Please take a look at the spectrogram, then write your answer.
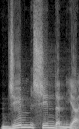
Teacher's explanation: Jim, shin, dan ya ini sama makhrajnya. Cuman sifatnya yang berbeda. Jadi di tengah-tengah lidah.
